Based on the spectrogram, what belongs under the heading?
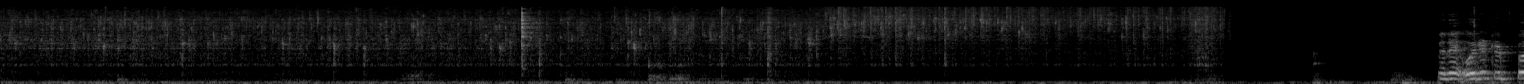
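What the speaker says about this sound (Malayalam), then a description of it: "ഇനി ബാക്കിയുള്ള ഫിഷും കൂടി നമുക്ക് ഫ്രൈ ചെയ്യാം" Anchovies frying in a pan, a steady low sizzle running under a speaking voice for most of the stretch before dropping out near the end, then a brief louder burst of sound.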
